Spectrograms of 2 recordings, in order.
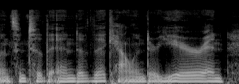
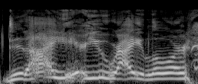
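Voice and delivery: high, loud, laughing disbelief; laughing in disbelief at God's call; incredulous; 11 semitones higher, 5 dB louder than usual. Retold or imitated. Woman asking God if she heard right, laughing disbelief. Stunned at being called away.

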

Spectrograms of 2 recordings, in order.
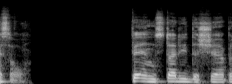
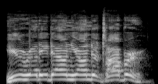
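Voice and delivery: calling down; 11 semitones higher than usual. Acted. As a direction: call down below deck. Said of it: "called down".

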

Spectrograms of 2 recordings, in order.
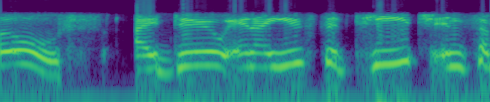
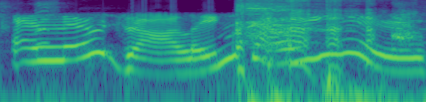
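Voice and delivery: put-on British accent; 6 semitones higher than usual. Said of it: "I do it all the time".

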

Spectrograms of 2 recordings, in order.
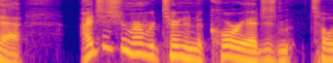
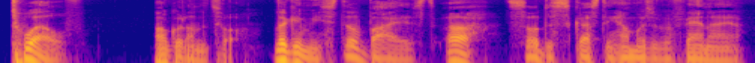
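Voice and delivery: quiet self-mocking aside; 10 semitones lower, 9 dB quieter than usual. Real, not acted. Self-mocking aside about his bias.

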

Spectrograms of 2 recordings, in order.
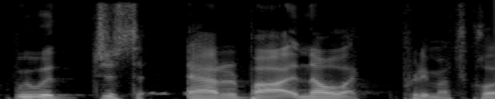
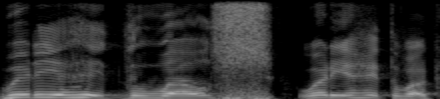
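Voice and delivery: higher-pitched, badly faked Welsh accent; attempted Welsh accent; 7 semitones higher than usual. Comic mimicking the drunk girl's complaint, attempted Welsh accent. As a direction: imitate an affronted Welsh woman's accent, pitched up. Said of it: "I'm not, can't do accent".

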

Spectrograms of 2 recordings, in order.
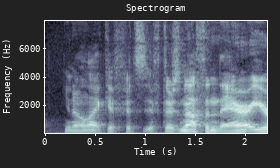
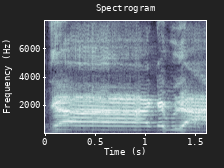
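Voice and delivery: greedy plant shout; 13 semitones higher, 5 dB louder than usual. Pretend. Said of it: "and it's like".

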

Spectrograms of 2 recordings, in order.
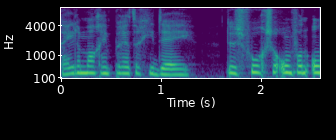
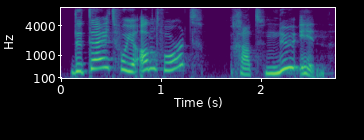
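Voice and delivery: high, clipped announcement; strict queen; 8 semitones higher than usual. Acted. Red queen tells Alice her time starts now, high and strict. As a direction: start the clock like a stern queen.

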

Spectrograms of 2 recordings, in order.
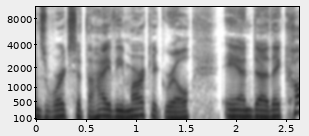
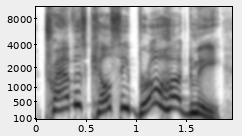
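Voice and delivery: put-on much higher, slow, awed kid voice; thrilled son; 11 semitones higher, slower than usual. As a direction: savour it like a starstruck boy.

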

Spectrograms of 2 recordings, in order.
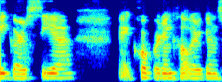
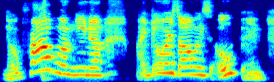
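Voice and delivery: breezy reassurance; 7 semitones higher than usual. Retold or imitated. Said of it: "And I'm like".

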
